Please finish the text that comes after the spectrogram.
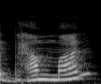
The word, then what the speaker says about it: Brahman: know four different so when we say Brahman so we should pronounce it Brahman that's all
